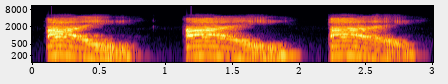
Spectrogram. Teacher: when we say I you'll notice the mouth opens just like it's saying e but it closes back down I I I okay so let's practice in three repetitions with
